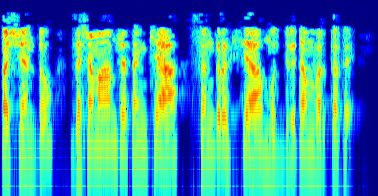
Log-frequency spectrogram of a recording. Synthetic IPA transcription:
pɐʃjɐnt̪ud̪ɐʃɐmaːmʃɐsɐŋkʰjaːsɐŋɡɾɨɦjɐmud̪ɾit̪ɐmʋɐɾt̪ɐt̪e

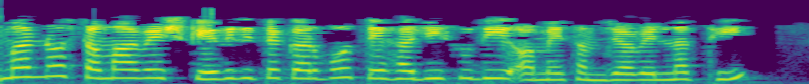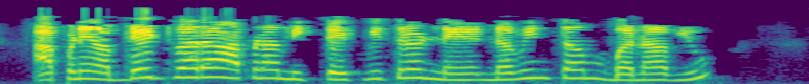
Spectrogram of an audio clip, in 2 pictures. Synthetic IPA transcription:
imənnosəmaʋeʃkeʋiɾit̪ekəɾʋot̪eɦəd͡ʒisud̪ʱiəmesəmd͡ʒaʋelnət̪ʰi | apɳ̃eəp̚ɖeʈ̚d̪ʋaɾaːpɳ̃amik̚ʈekʋit̪ɾəɳnenəʋint̪əmbənaʋjũ

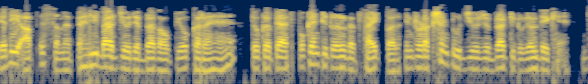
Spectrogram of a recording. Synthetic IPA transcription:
jɐd̪ia̰ːpɪsːɐməjpɛɦlibaːɾd͡ʒiːoːd͡ʒebɾakaʊpjoːɡ̚kɐɾːɐɦeɦɛ̃t̪okɾɪpjaɪspoːkɛ̃ɳʈjuːʈoːɾijəlʋeːbsaːɪʈ̚pɐɾɪ̃ɳʈɾoːɖəkʃənʈud͡ʒiːoːd͡ʒebɾaʈjuːʈoːɾijəld̪eːkʰḛ̃ːd͡ʒ

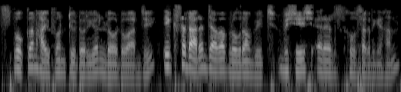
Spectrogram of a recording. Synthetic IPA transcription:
spoːkənɦaːipʰoːnʈjuːʈoːɾijəlːɔːʈoːaːɾd͡ʒiːɪksəd̪aːɾənd͡ʒaːʋaːpɾoːɡɾaːmʋɪt͡ʃʋɪʃeːʃɛːɾəɾzhoːsəkd̪ijãːɦən

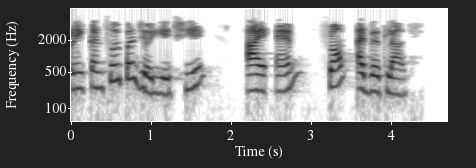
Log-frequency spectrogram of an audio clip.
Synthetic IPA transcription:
ɽ̃ekə̃nsolpəɾd͡ʒəijet͡ɕʰije | ajem | fɾɔməd̪əɾklas

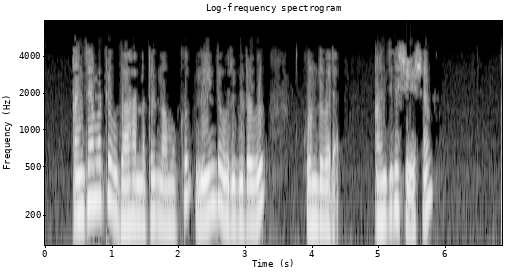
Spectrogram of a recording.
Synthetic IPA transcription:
ɐɲd͡ʑaːmɐt̪ːeud̪aːɦɐɾɐɳɐt̪ːilnɐmukːɨniːɳɖe̞o̞ɾuʋiɽɐʋɨ | ko̞ɳɖuʋɐɾa̰ː | ɐɲd͡ʑinɨɕe̞ːʂɐm

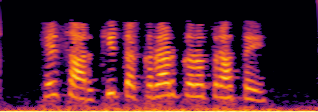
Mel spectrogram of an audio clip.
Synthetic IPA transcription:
ɦesaɾkʰiːt̪əkɾaɾkəɾət̪ɾaɦt̪e

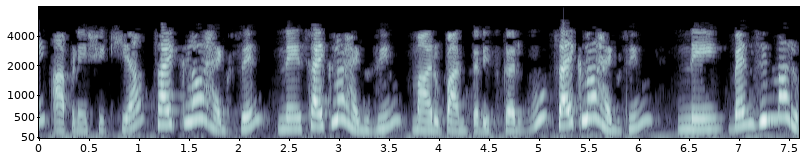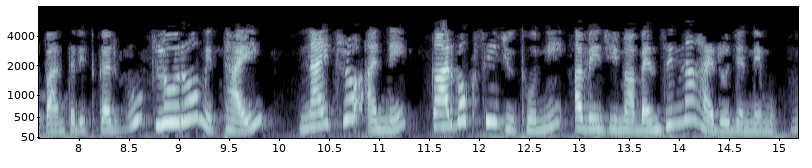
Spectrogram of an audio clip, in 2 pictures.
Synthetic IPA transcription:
apɽ̃eʃikʰjasajkloɦɛɡzinːesajkloɦɛɡzinmãɾupãnt̪əɾit̪kəɾʋũsajkloɦɛɡzinːebenzinmãɾupãnt̪əɾit̪kəɾʋũfluɾomɪt̪ʰail | naiʈɾoʔəne | kaɾbɔksid͡ʒut̪ʰoniəʋed͡ʒimãbenzinːaɦajɖɾod͡ʒənːemukʋũ

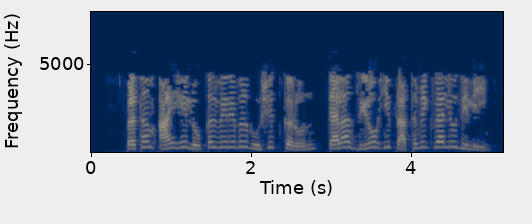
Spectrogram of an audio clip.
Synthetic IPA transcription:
pɾət̪ʰəmajɦelokəlʋeɾebəlɡʱoʂit̪kəɾuːnt̪jalad͡ziɾoɦiːpɾat̪ʰəmikʋæljuːd̪iliː

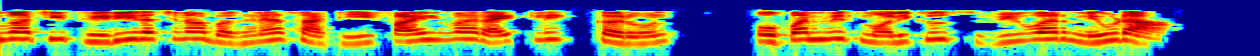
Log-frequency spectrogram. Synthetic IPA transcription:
ɡat͡ɕiːt̪ʰɾiɽiːɾət͡ɕnabəɡʱɳjasaʈiːfajlʋəɾaiʈlikːəɾuːn | opənʋit̪mɔlikjulsʋjuʋəɾniʋɽa

